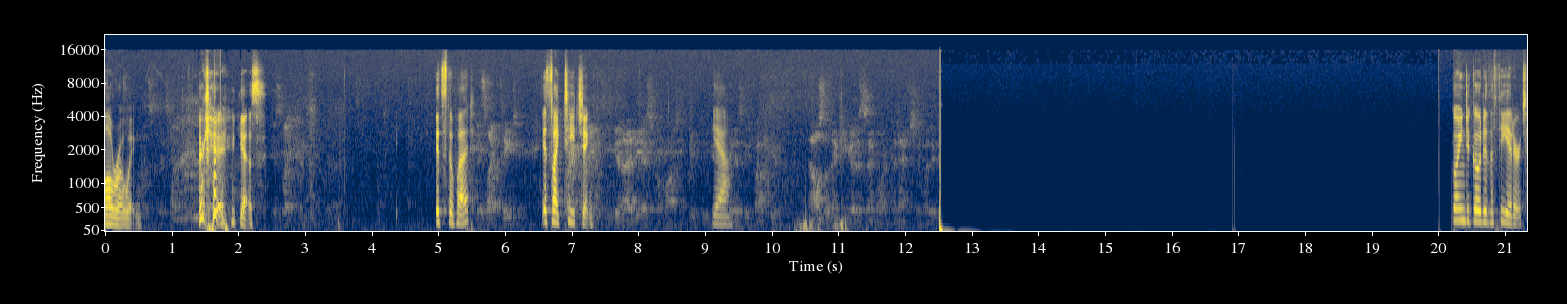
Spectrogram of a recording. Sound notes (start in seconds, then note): 10.5 no audio--technical problem; 14.4 no sound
